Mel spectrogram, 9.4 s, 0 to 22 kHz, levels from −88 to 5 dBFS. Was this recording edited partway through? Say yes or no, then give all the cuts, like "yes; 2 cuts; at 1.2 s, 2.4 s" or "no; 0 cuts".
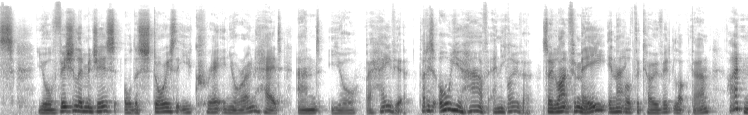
yes; 5 cuts; at 3.6 s, 5.2 s, 6.3 s, 6.7 s, 7.8 s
